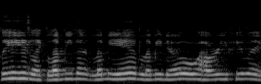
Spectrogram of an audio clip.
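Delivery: begging plea. Voicing the people in the cards during a reading: acting out pleading.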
